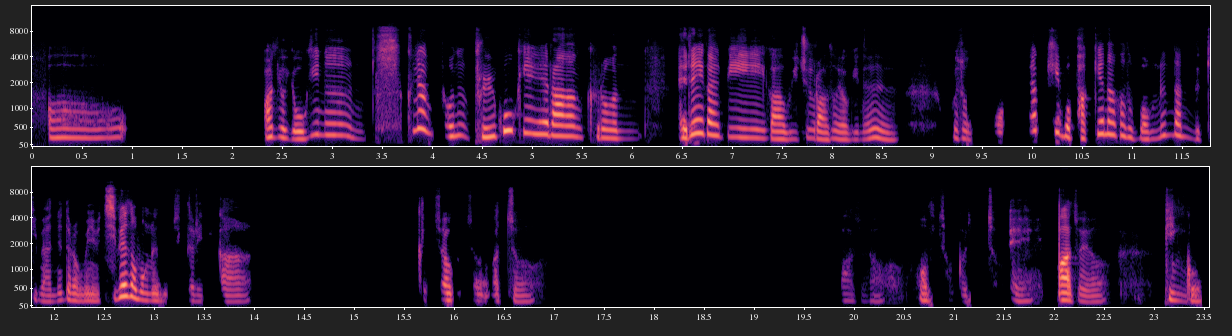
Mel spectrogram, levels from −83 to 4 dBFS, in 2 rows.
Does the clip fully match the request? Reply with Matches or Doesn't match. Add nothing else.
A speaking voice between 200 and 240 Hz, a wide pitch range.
Matches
